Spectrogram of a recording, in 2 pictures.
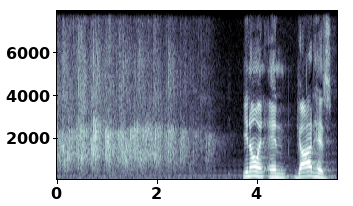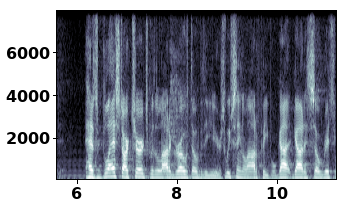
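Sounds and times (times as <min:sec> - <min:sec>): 
audience clapping: 0:00.0 - 0:03.2
speech: 0:03.7 - 0:05.6, 0:06.2 - 0:11.1.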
